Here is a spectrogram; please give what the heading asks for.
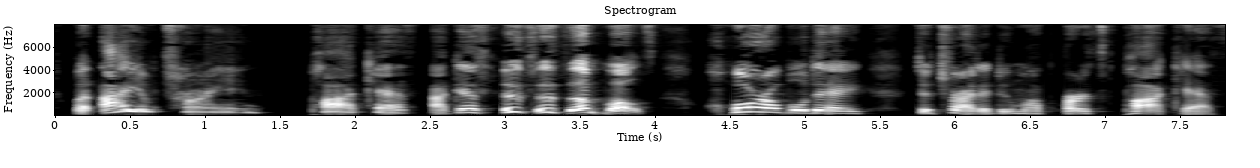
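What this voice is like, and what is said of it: Voice sounds rough or off. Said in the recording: “Pardon my voice”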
